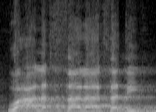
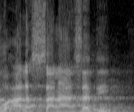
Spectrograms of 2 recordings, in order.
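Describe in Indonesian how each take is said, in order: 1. Kata ini diucapkan dengan bunyi th yang lembut. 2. Kata ini diucapkan dengan bunyi s yang biasa. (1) "anginnya dikeluarkan, lidah ditekan di atas"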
